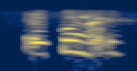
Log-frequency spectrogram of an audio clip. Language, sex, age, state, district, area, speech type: Assamese, female, 18-30, Assam, Majuli, urban, conversation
